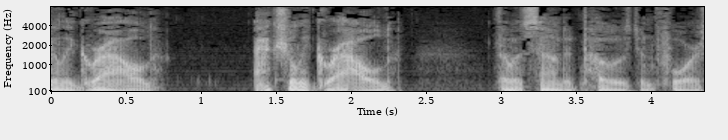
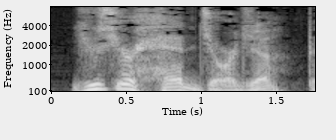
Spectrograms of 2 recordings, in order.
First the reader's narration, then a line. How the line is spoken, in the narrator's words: Billy snapped back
